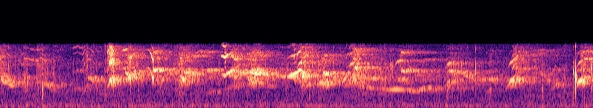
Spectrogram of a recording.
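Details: Bernese Mountain Dogs Mrs. Red and Mr. Green of Cape Bernese Kennel exploring, giving a continuous stream of high, overlapping whimpers and thin yips, with wavering whined notes and short squeaks throughout.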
